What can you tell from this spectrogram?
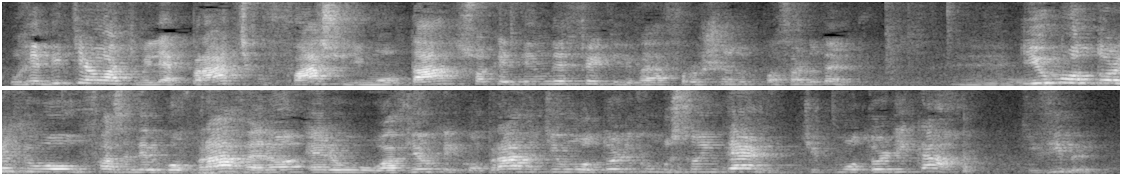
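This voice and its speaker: Chatty teacher, roomy and distant. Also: male voice, very high-pitched, rapid-fire, a little hiss or hum. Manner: animated, chatty, keeps checking in with listeners. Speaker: music teacher. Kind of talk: casual explanatory lesson. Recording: roomy echo from a distant mic.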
